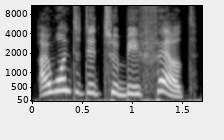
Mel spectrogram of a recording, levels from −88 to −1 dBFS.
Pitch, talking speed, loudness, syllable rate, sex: 285 Hz, 210 wpm, -16 LUFS, 4.5 syllables/s, female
